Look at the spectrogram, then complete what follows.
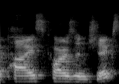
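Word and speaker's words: Piekarczyk: pm on twitter i go by pies cars and chicks that's how you pronounce my last name i'm the co-founder and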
